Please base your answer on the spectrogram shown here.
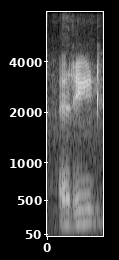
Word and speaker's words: read: वही होती है उसकी, रीड की जो प्रोनाउंसिएशन होती है वो डिफरेंट हो जाती है, रेड, इसको रेड बोला जाता है।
